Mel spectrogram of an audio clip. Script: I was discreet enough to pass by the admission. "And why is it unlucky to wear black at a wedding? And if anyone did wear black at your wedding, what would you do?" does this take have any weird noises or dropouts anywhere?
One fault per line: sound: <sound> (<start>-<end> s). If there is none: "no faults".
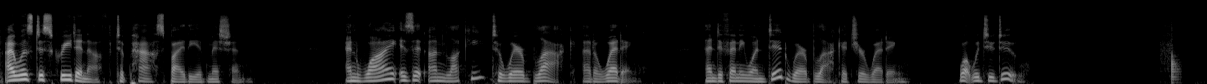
sound: thud (11.6-11.8 s)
